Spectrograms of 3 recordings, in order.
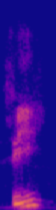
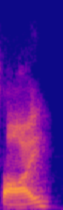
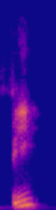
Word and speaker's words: phi: letter the pronunciation is fee or you can say phi but the proper way is fee like feet without the t at the end and then um we're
